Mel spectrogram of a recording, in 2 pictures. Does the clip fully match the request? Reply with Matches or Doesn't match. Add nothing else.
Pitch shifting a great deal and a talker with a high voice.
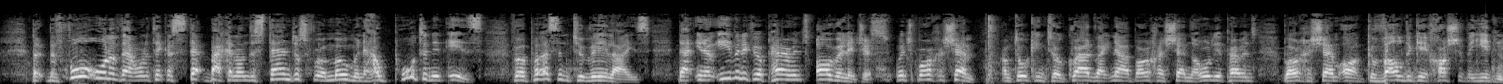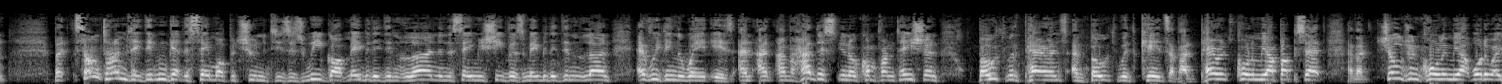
Doesn't match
